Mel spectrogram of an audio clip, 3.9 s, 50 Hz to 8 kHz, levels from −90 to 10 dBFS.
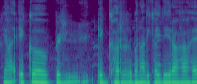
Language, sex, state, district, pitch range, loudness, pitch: Hindi, male, Uttar Pradesh, Etah, 130-135 Hz, -27 LUFS, 130 Hz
